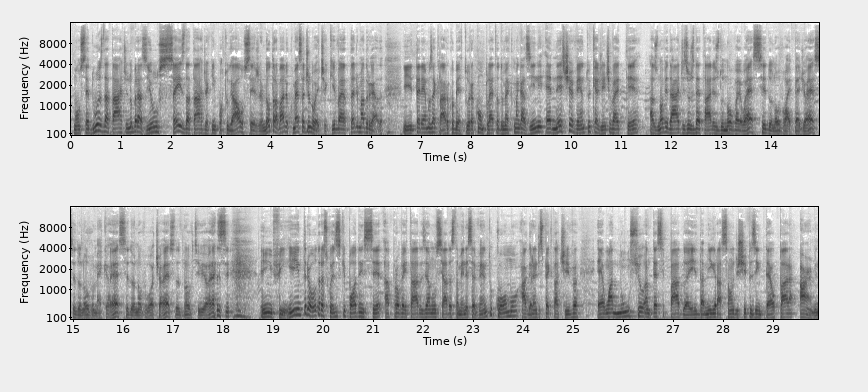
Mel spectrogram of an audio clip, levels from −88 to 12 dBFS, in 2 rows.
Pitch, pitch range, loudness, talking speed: 120 Hz, 110-135 Hz, -16 LUFS, 185 wpm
